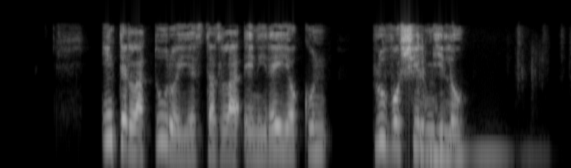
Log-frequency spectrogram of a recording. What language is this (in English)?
Esperanto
